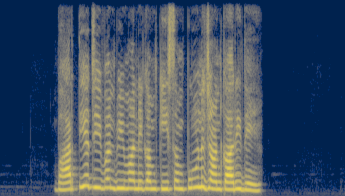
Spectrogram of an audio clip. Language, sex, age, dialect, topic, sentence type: Hindi, male, 18-24, Kanauji Braj Bhasha, banking, question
